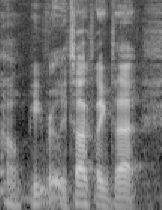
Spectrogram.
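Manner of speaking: usual speaking voice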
